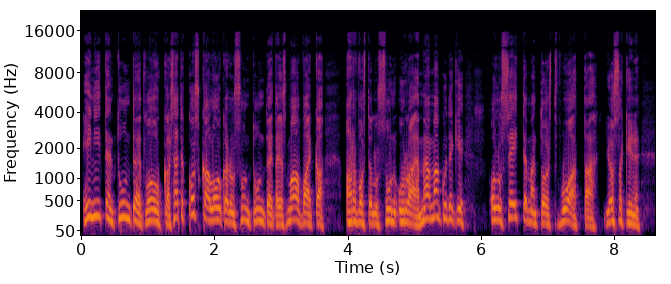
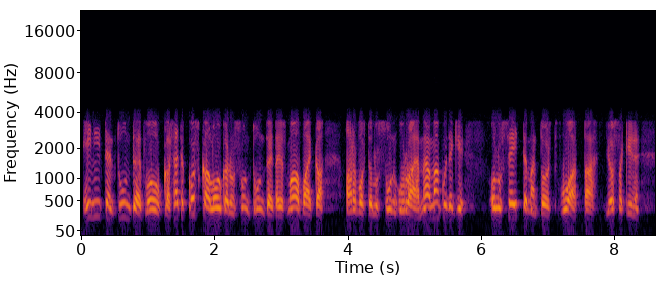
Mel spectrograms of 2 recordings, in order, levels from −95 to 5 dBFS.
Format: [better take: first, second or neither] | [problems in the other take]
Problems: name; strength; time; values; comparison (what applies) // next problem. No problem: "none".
first | phone-call audio; nothing above 3.5 kHz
